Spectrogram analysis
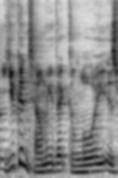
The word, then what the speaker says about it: Galois: So you can tell me that Galois is pronounced Galois, and I'm aware it's French.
